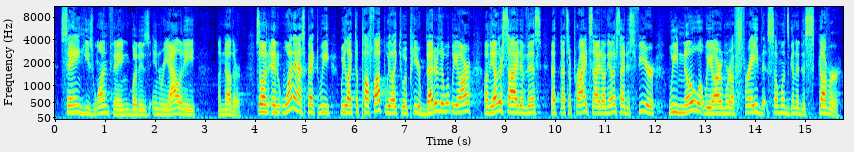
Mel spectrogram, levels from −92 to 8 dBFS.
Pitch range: 180-220 Hz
